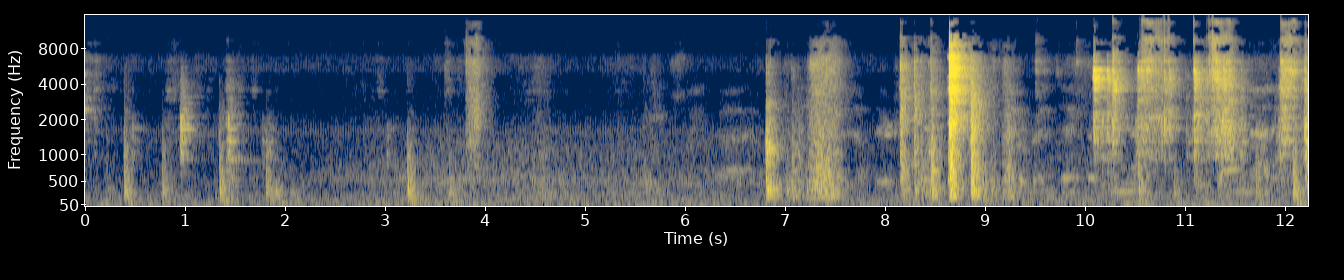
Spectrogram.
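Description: Metal clinks, taps and knocks as a tire-carrier frame and its bolts are handled while the bolts are threaded in by hand. The loudest is a cluster of sharp knocks about eight to nine seconds in.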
